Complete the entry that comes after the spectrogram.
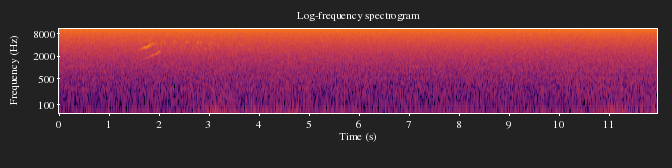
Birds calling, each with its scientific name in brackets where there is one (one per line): Hawaii Amakihi (Chlorodrepanis virens)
